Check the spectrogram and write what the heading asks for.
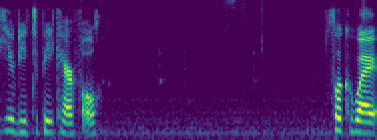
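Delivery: whispering very softly and quietly. In a tabletop game, a character tells another to look away: whispering very softly. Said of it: "I'm just gonna whisper very softly".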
